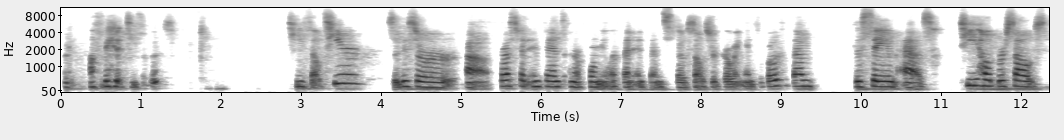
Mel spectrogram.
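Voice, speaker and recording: A young woman presents a seminar talk at a brisk clip, with frequent ums and small laughs. Her voice has a gravelly fry and a slightly husky edge. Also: mid-range voice, a little mellow, poor audio. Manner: quick, with fillers and small laughs. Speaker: student presenter.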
